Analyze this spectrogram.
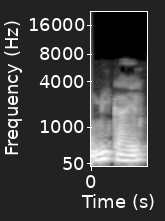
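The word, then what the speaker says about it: מיכאל: Y el arcángel Miguel o Micael, como es como se pronuncia en hebreo, su nombre significa quien como Dios o el que es como Dios, es lo que significa.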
